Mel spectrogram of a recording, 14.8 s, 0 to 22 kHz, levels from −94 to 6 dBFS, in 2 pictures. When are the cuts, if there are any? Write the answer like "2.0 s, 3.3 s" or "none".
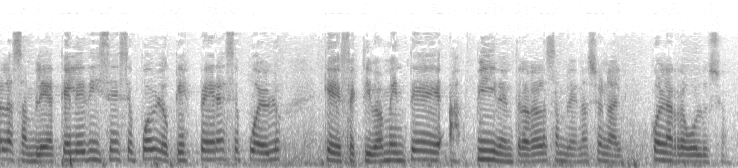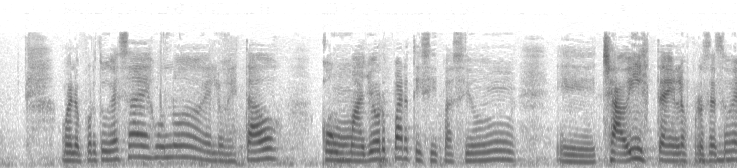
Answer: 8.4 s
